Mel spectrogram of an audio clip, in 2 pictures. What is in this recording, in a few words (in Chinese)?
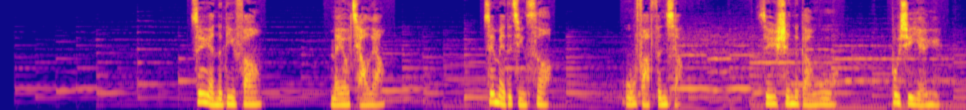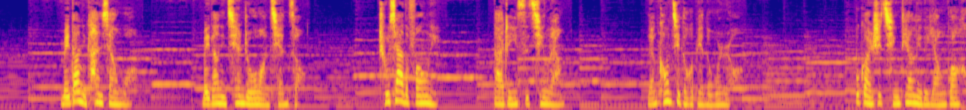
微电影 清新自然; 遇见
